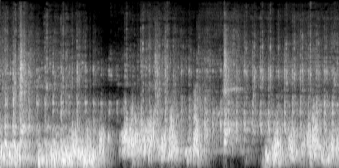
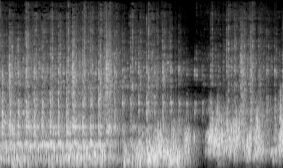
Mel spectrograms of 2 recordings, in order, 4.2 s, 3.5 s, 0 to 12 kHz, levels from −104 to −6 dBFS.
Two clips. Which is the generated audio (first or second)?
first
